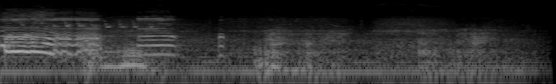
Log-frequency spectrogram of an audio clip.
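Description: A dog's squeaky toy chicken squeaking as the dog chews on it: a long, wavering squeak, then a shorter one about a second in, after which it goes quiet.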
